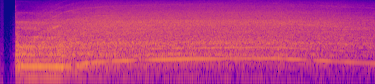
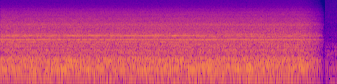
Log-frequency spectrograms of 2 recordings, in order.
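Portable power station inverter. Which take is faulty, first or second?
first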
